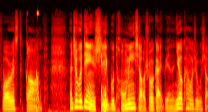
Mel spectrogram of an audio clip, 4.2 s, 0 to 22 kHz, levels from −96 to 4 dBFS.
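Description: From 0.40 to 0.81 s, then from 2.00 to 2.12 s, the speech carries DAB burbling: a small fraction of bit errors, around half a percent, escapes error correction and corrupts MP2 samples and scale factors, so individual sub-bands jump in level frame by frame, producing short blips of noise.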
